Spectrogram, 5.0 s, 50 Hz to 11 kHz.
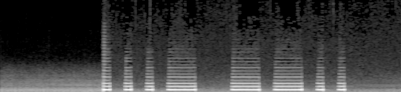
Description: Morse code, heard as a keyed tone, about 9 wpm, 370 Hz. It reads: VZ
